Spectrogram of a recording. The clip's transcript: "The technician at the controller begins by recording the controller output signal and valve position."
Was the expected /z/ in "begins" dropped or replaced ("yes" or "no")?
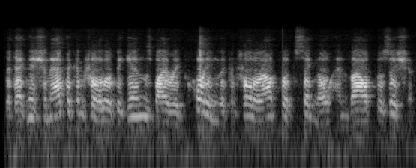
no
